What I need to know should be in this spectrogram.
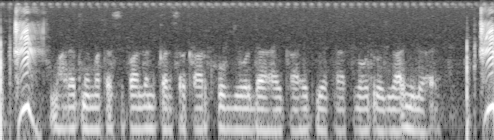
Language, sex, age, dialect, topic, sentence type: Magahi, male, 31-35, Southern, agriculture, statement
